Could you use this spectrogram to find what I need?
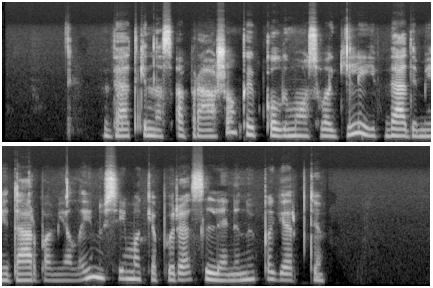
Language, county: Lithuanian, Klaipėda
